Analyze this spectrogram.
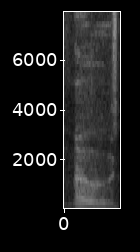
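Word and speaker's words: MUÜD: How do I pronounce it? Mood? Yes. Mood.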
